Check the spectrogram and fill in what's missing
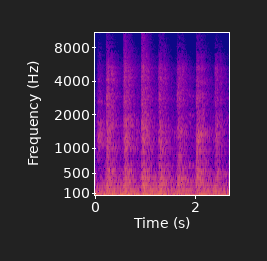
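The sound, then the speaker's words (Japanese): Construction banging in the neighbourhood: about seven sharp, loud metallic knocks in a steady rhythm, with a low continuous rumble underneath and no voices. “今度はな、どんどんガンガンうるさい。 ご近所で工事しとるね。”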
